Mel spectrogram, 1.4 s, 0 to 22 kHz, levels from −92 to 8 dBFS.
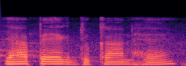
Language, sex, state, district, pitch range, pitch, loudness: Hindi, male, Arunachal Pradesh, Papum Pare, 125-135 Hz, 130 Hz, -18 LUFS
